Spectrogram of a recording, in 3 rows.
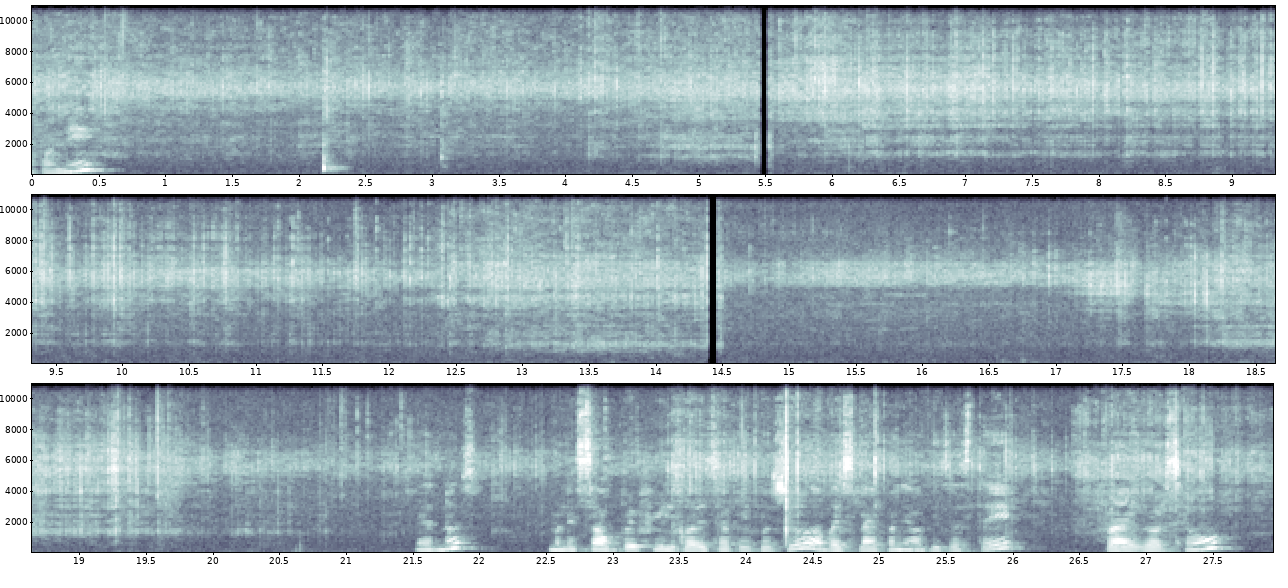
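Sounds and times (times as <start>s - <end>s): vegetables sizzling in oil: 0.0s - 27.9s.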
